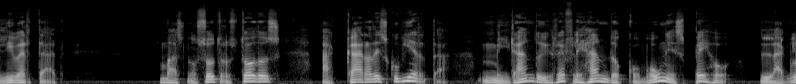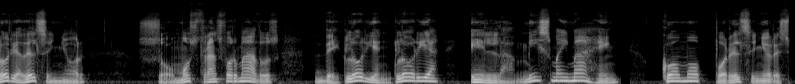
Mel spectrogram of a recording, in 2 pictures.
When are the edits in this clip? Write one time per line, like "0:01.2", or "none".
none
